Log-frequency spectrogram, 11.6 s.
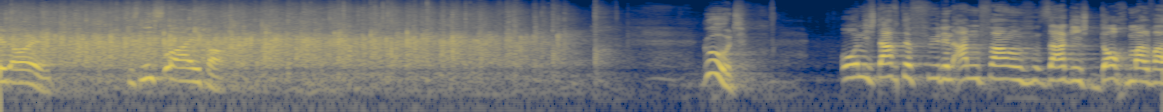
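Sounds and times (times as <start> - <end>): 
speech: 0.0 - 0.7, 1.3 - 2.4, 7.1 - 7.5, 8.4 - 11.6
audience applause: 0.0 - 6.2.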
